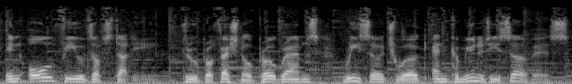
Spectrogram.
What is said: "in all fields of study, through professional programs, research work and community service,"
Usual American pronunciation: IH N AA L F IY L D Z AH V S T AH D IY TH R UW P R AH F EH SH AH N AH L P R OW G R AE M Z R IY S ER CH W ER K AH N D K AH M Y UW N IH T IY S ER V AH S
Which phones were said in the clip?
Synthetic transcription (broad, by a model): IH N AA L F IY L D Z AH V S T AH D IY TH R UW P R AH F EH SH AH N AH L P R OW G R AE M Z R IY S ER CH W ER K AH N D K AH M Y UW N IH T IY S ER V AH S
